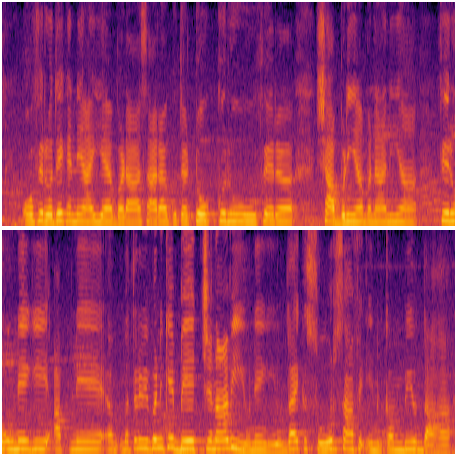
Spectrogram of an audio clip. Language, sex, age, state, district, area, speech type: Dogri, female, 45-60, Jammu and Kashmir, Jammu, rural, spontaneous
